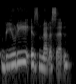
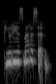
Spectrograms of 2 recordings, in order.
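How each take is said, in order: First: Said in the usual way. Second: Dreamy echo. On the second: Shown as a demonstration. Coach repeating her mantra to viewers, higher and dreamy. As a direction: echo it back high and savoring.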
